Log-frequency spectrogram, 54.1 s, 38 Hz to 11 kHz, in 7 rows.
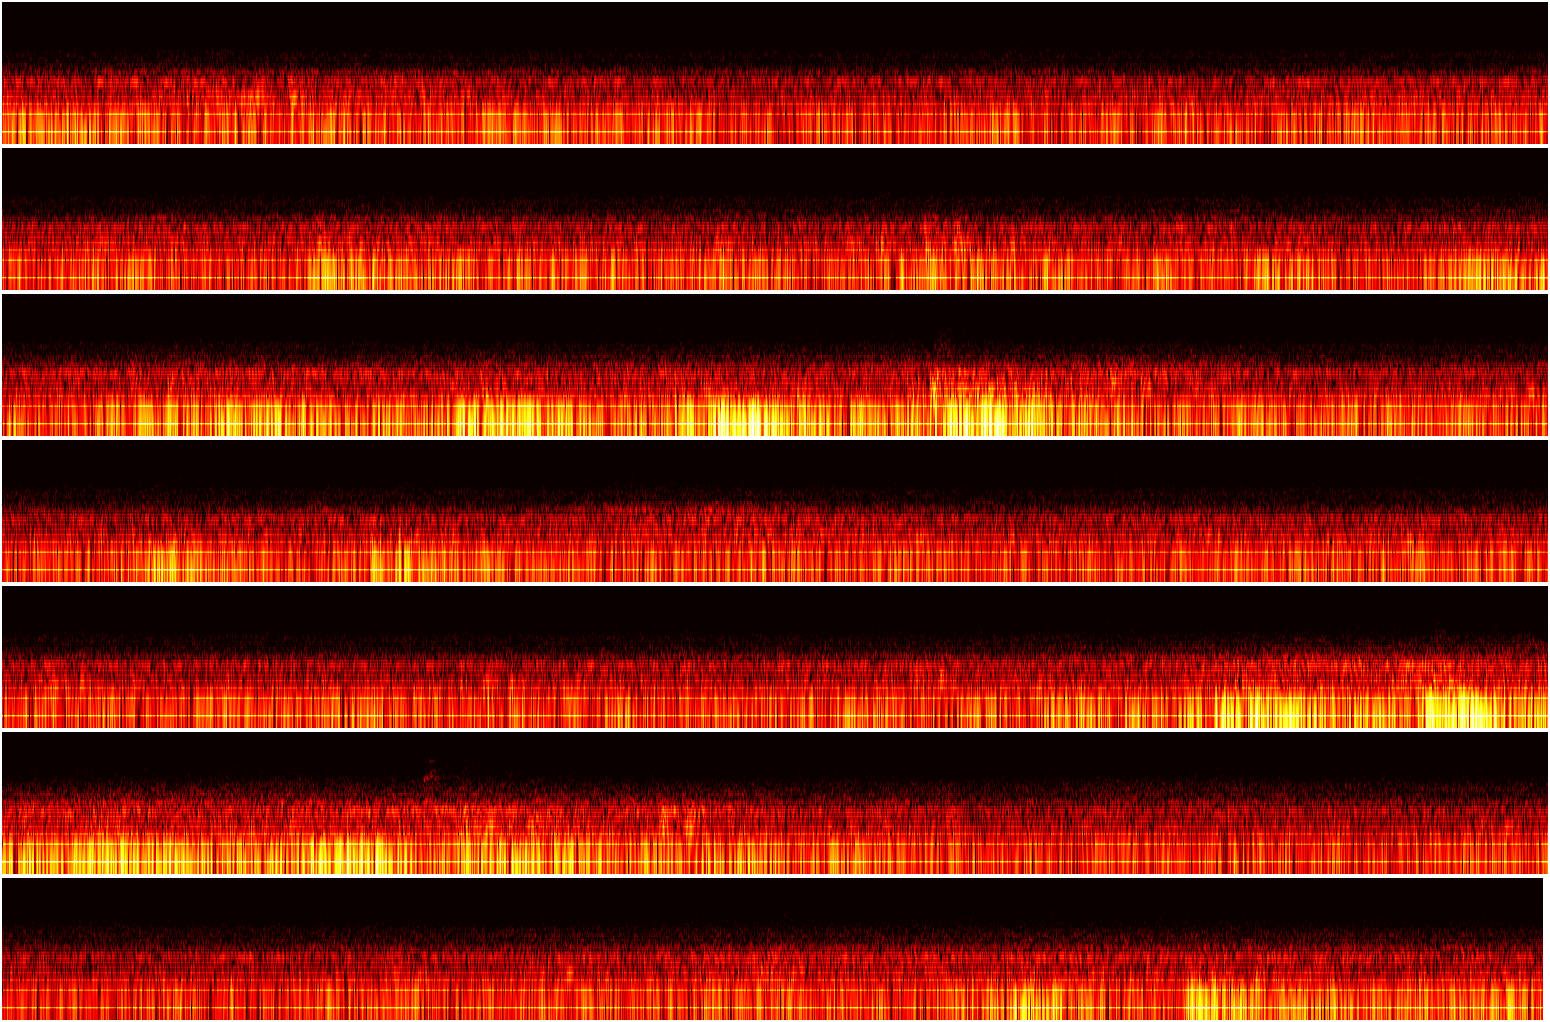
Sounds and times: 0.0s train travelling 54.0s

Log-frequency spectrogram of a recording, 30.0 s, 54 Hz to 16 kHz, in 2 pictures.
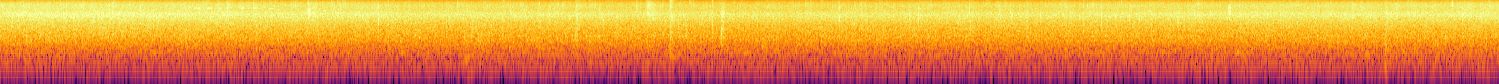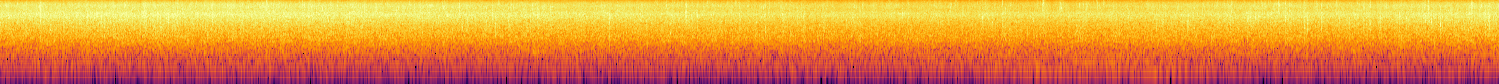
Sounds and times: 0.0s rain hitting the leaves of the tall trees 29.9s

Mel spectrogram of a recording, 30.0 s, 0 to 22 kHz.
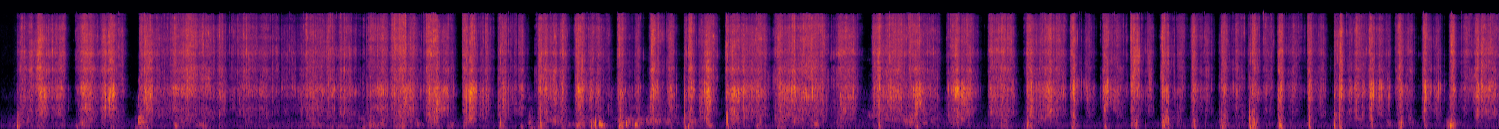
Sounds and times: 22.5s Crunchy or Crushed Leaves 29.9s

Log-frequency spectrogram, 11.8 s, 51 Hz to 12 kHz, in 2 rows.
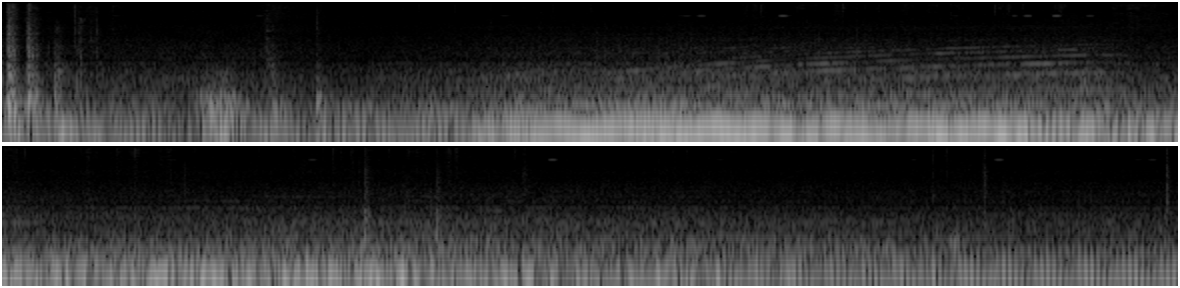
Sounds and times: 0.0s car reverse 11.7s

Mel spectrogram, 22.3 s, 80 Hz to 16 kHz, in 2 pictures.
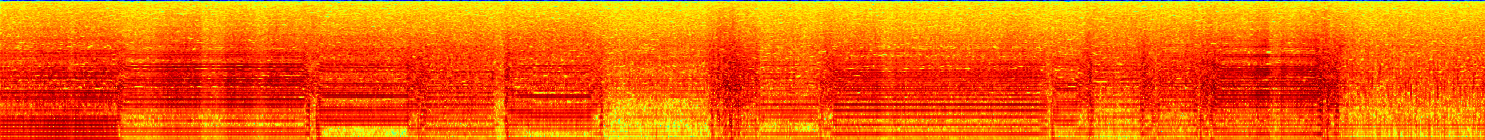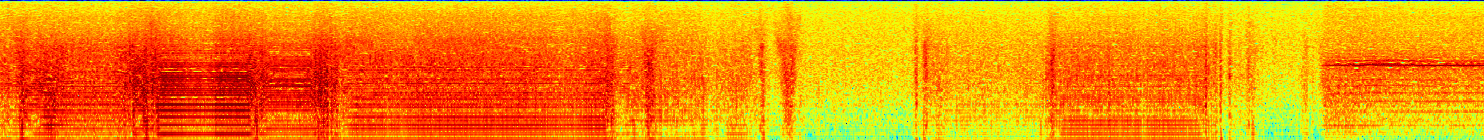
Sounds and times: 2.8s radio noise 22.2s

